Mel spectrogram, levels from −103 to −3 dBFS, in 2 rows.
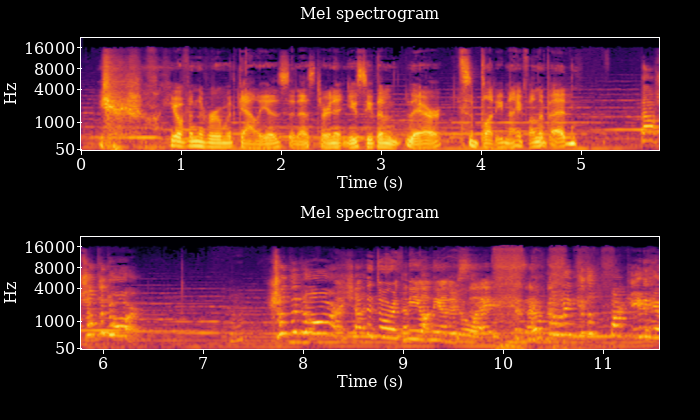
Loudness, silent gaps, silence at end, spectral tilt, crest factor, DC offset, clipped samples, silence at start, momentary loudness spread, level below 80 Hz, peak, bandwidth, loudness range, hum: -16 LUFS; none; 0 s; -4.5 dB/octave; 16 dB; under 0.1%; under 0.1%; 0 s; 18 LU; -38 dBFS; 0 dBFS; 16.5 kHz; 4 LU; none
